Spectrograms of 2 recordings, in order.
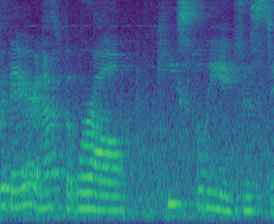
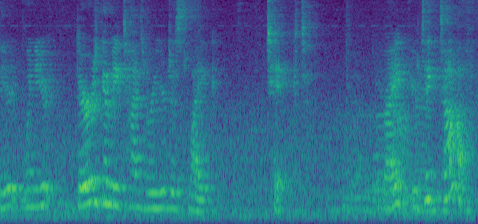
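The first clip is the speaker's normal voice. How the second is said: ordinary talk, nothing marked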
